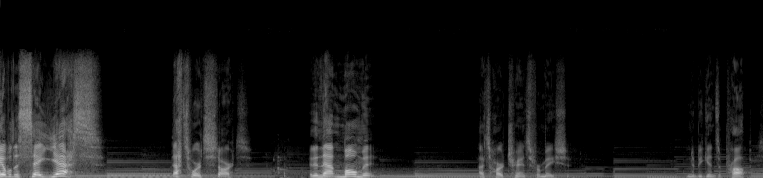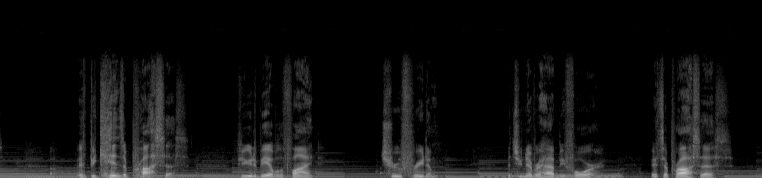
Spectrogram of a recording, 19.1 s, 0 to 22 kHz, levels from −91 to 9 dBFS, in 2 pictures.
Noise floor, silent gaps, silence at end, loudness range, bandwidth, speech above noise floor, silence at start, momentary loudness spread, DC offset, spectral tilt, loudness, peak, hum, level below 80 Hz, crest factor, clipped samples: -58 dBFS; none; 0.6 s; 12 LU; 16 kHz; 32 dB; 0 s; 26 LU; under 0.1%; -4 dB/octave; -27 LUFS; -6 dBFS; none; -62 dBFS; 22 dB; under 0.1%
